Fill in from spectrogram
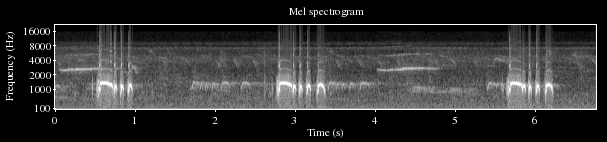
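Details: Zebra dove lure call for attracting doves: three cooing phrases of a long coo plus quick short notes, with softer answering coos and a thin whistle from another bird in between.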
